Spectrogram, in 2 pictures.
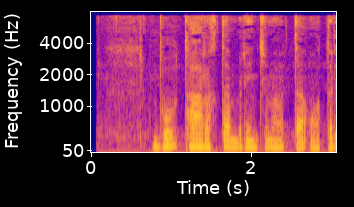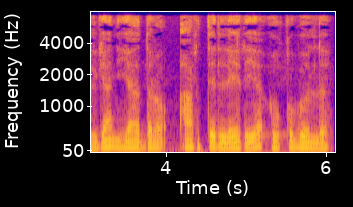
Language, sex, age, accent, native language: Uzbek, male, 19-29, Surxondaryo, Uzbek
